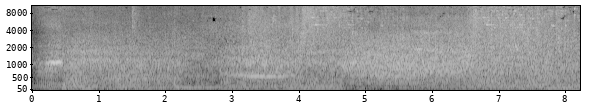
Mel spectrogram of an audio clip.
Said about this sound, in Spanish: Alrededor de la medianoche, un hombre estaba desempacando sus cajas cuando oyó el sonido de un auto que se dirigía hacia su casa.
